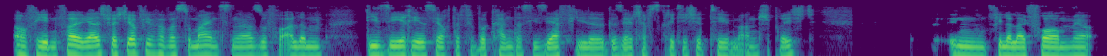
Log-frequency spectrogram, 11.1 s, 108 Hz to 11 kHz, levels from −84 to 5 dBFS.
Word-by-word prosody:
Auf 125 Hz, -3 st, -1 dB
jeden 115 Hz, -1 st, +3 dB
Fall, 130 Hz, -1 st, +6 dB
ja. 125 Hz, +1 st, +6 dB
Ich 130 Hz, -, -2 dB
verstehe 130 Hz, +3 st, +3 dB
auf 145 Hz, -, -5 dB
jeden 140 Hz, -2 st, -1 dB
Fall, 135 Hz, -2 st, -3 dB
was 125 Hz, 0 st, -2 dB
du 125 Hz, -, -4 dB
meinst, 125 Hz, 0 st, -1 dB
ne, 115 Hz, 0 st, 0 dB
also 120 Hz, 0 st, -1 dB
vor 115 Hz, 0 st, -6 dB
allem 115 Hz, 0 st, 0 dB, 0.4 s
die 125 Hz, -, +5 dB
Serie 125 Hz, -1 st, +2 dB
ist 115 Hz, -, -3 dB
ja 120 Hz, -, +1 dB
auch 110 Hz, -, -8 dB
dafür 115 Hz, +1 st, -10 dB
bekannt, 110 Hz, +1 st, -4 dB
dass 115 Hz, -, -7 dB
sie 110 Hz, -, -6 dB
sehr 110 Hz, 0 st, +2 dB
viele 110 Hz, -1 st, -2 dB
gesellschaftskritische 105 Hz, +1 st, -6 dB
Themen 110 Hz, -1 st, -4 dB
anspricht. 120 Hz, +2 st, -6 dB, 1.3 s
äh, -, -, -7 dB
in 115 Hz, -2 st, +1 dB
vielerlei 115 Hz, -1 st, +3 dB
Form, 115 Hz, 0 st, +3 dB
ja. 115 Hz, 0 st, 0 dB
115 Hz, 190 wpm, -20 LUFS, 115-125 Hz, 1.3 s, Fall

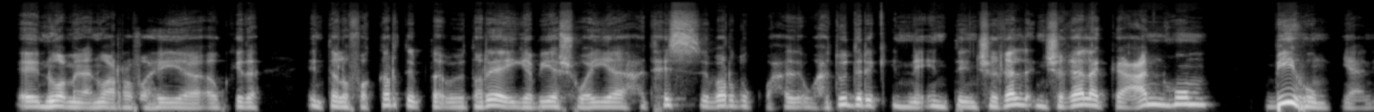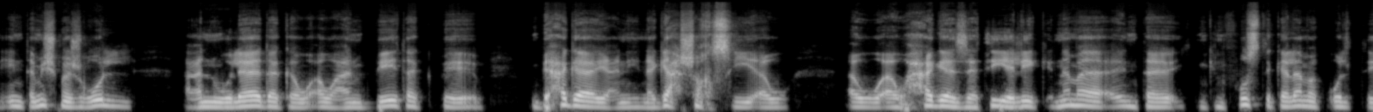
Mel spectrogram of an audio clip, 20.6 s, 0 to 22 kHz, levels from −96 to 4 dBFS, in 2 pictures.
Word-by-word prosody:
آآ 145 Hz, 0 st, +4 dB
نوع 145 Hz, +2 st, +5 dB
من 130 Hz, -2 st, 0 dB
أنواع 125 Hz, +1 st, 0 dB
الرفاهية 120 Hz, 0 st, -3 dB
أو 120 Hz, 0 st, -6 dB
كده، 130 Hz, +1 st, -4 dB, 0.4 s
أنت 150 Hz, -2 st, -2 dB
لو 140 Hz, -, +3 dB
فكَّرت 180 Hz, -1 st, -3 dB
بط 145 Hz, -4 st, -2 dB
بطريقة 130 Hz, +5 st, 0 dB
إيجابية 135 Hz, 0 st, +1 dB
شويّة، 130 Hz, +1 st, 0 dB
هتحس 180 Hz, +6 st, -2 dB
برضه، 155 Hz, -1 st, 0 dB
وه -, -, -14 dB, 0.2 s
وهتُدرِك 175 Hz, +6 st, +1 dB
إن 135 Hz, -3 st, -4 dB
أنت 140 Hz, 0 st, -5 dB
انشغال 145 Hz, +7 st, +3 dB
انشغالك 160 Hz, +2 st, +3 dB
عنهم 195 Hz, +1 st, +3 dB, 0.4 s
بيهم 140 Hz, -, +6 dB
يعني، 115 Hz, +3 st, -12 dB
أنت 145 Hz, -2 st, -5 dB
مش 165 Hz, +3 st, -2 dB
مشغول 145 Hz, +2 st, -2 dB, 0.4 s
عن 130 Hz, +3 st, -2 dB
ولادك 145 Hz, +1 st, +2 dB
أو 125 Hz, +2 st, -4 dB
أو 130 Hz, -3 st, -3 dB
عن 120 Hz, +2 st, -5 dB
بيتك، 150 Hz, -2 st, -1 dB
ب 130 Hz, -1 st, -3 dB, 0.4 s
بحاجة 165 Hz, +1 st, +3 dB
يعني 125 Hz, 0 st, -4 dB
نجاح 120 Hz, -1 st, -1 dB
شخصي، 130 Hz, -1 st, +1 dB
أو 120 Hz, 0 st, -6 dB, 0.5 s
أو 130 Hz, -1 st, -2 dB
أو 125 Hz, -2 st, -2 dB
حاجة 160 Hz, -3 st, +3 dB
ذاتية 135 Hz, +3 st, 0 dB
ليك، 140 Hz, 0 st, -2 dB
إنّما 155 Hz, -3 st, -1 dB
أنت 145 Hz, -2 st, -8 dB, 0.4 s
يمكن 125 Hz, +1 st, -13 dB
في -, -, -29 dB
وسط 190 Hz, 0 st, 0 dB
كلامك 150 Hz, -1 st, -2 dB
قُلت، 140 Hz, -3 st, -5 dB
140 Hz, 150 wpm, -23 LUFS, 125-155 Hz, 0.5 s, بيهم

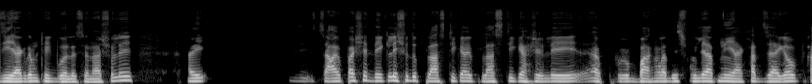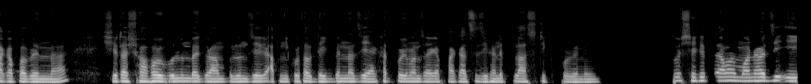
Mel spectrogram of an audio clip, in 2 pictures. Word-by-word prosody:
জ্বী 140 Hz, -, +4 dB
একদম 145 Hz, +2 st, +4 dB
ঠিক 140 Hz, -2 st, +3 dB
বলেছেন। 130 Hz, -1 st, +2 dB
আসলে 165 Hz, +8 st, -1 dB, 0.7 s
এই 150 Hz, -, +5 dB, 1.0 s
জি, 150 Hz, -, -17 dB, 0.2 s
চারপাশে 150 Hz, +5 st, +1 dB
দেখলে 175 Hz, +3 st, +2 dB
শুধু 180 Hz, -1 st, +1 dB
প্লাস্টিক 145 Hz, +2 st, 0 dB
আর 150 Hz, -, +2 dB
প্লাস্টিক 140 Hz, +2 st, -1 dB
আসলে। 140 Hz, +1 st, 0 dB, 0.4 s
আ -, -, +4 dB
পুরো 140 Hz, -1 st, -2 dB, 0.2 s
বাংলাদেশ 140 Hz, +2 st, +1 dB
মিলে 145 Hz, +1 st, +3 dB
আপনি 150 Hz, +2 st, 0 dB
১ 130 Hz, -, -3 dB
হাত 140 Hz, -, +1 dB
জায়গাও 140 Hz, +2 st, +4 dB
ফাঁকা 135 Hz, -2 st, -1 dB
পাবেন 130 Hz, -1 st, +3 dB
না। 125 Hz, -, +1 dB, 0.5 s
সেটা 145 Hz, 0 st, +1 dB
শহর 140 Hz, 0 st, +4 dB
বলুন 140 Hz, 0 st, +3 dB
বা 140 Hz, -, +4 dB
গ্রাম 130 Hz, -1 st, +2 dB
বলুন 130 Hz, 0 st, 0 dB
যে 140 Hz, -, +3 dB, 0.2 s
আপনি 135 Hz, -, -4 dB
কোথাও 135 Hz, 0 st, +1 dB
দেখবেন 135 Hz, +1 st, 0 dB
না -, -, +2 dB
যে 140 Hz, -, -1 dB
১ 125 Hz, -, -7 dB
হাত 135 Hz, -, -4 dB
পরিমাণ 135 Hz, -1 st, +1 dB
জায়গা 130 Hz, 0 st, 0 dB
ফাঁকা 130 Hz, -1 st, -4 dB
আছে 125 Hz, -, -10 dB
যেখানে 130 Hz, 0 st, +1 dB
প্লাস্টিক 130 Hz, 0 st, -4 dB
পড়ে 120 Hz, -1 st, -2 dB
নেই। 120 Hz, -, -2 dB, 0.7 s
তো -, -, -8 dB
সেক্ষেত্রে 170 Hz, +1 st, -3 dB
আমার 180 Hz, -1 st, 0 dB
মনে 165 Hz, +1 st, 0 dB
হয় 170 Hz, -1 st, +3 dB
যে 180 Hz, -, +3 dB
এই 155 Hz, -, +1 dB
140 Hz, 200 wpm, -20 LUFS, 130-150 Hz, 1.0 s, এই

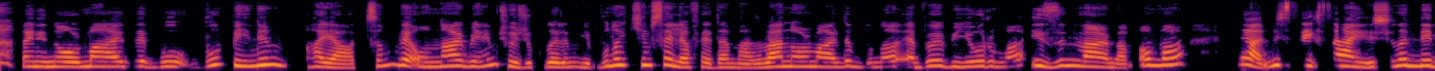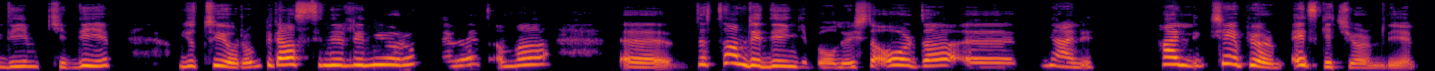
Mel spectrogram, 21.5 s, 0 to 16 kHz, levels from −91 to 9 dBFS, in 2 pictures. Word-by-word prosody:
Hani 255 Hz, -1 st, -1 dB
normalde 250 Hz, 0 st, -1 dB
bu 250 Hz, -3 st, -4 dB
bu 335 Hz, +4 st, +1 dB
benim 305 Hz, +3 st, +5 dB, 0.2 s
hayatım 240 Hz, -, -3 dB
ve 305 Hz, -, +3 dB
onlar 260 Hz, +3 st, -1 dB
benim 290 Hz, +7 st, -2 dB
çocuklarım 230 Hz, -, -2 dB
gibi. 215 Hz, -1 st, -6 dB
Buna 305 Hz, +6 st, +4 dB
kimse 330 Hz, -1 st, +1 dB
laf 230 Hz, 0 st, -3 dB
edemez. 210 Hz, -2 st, -5 dB
Ben 245 Hz, +2 st, +3 dB
normalde 250 Hz, -1 st, -3 dB
buna, 235 Hz, +2 st, -8 dB
eee, 230 Hz, -2 st, -4 dB
böyle 280 Hz, -2 st, -2 dB
bir 240 Hz, -, -3 dB
yoruma 260 Hz, +1 st, -4 dB
izin 290 Hz, +1 st, +1 dB
vermem 230 Hz, -6 st, 0 dB
ama 325 Hz, +5 st, +2 dB, 0.4 s
yani, 315 Hz, -2 st, +3 dB, 0.2 s
"80 290 Hz, -1 st, 0 dB
yaşına 265 Hz, +7 st, 0 dB
ne 285 Hz, -4 st, +2 dB
diyeyim 255 Hz, +1 st, -1 dB
ki?" 220 Hz, -1 st, -9 dB
deyip 295 Hz, +1 st, +3 dB, 0.5 s
yutuyorum. 255 Hz, -3 st, +1 dB
Biraz 340 Hz, +2 st, +6 dB
sinirleniyorum, 325 Hz, +1 st, +4 dB, 0.3 s
evet, 330 Hz, +5 st, -4 dB
ama 340 Hz, +8 st, 0 dB, 0.6 s
eee, 220 Hz, -2 st, 0 dB, 0.2 s
t 355 Hz, -, +2 dB
tam 420 Hz, -6 st, +5 dB
dediğin 275 Hz, -3 st, +3 dB
gibi 235 Hz, -3 st, -9 dB
oluyor. 210 Hz, +2 st, -2 dB
İşte -, -, -2 dB
orada, 305 Hz, 0 st, +2 dB, 0.2 s
eee, 220 Hz, -1 st, -4 dB, 0.2 s
yani 255 Hz, -7 st, -4 dB, 0.5 s
halli 330 Hz, -6 st, +4 dB
şey 405 Hz, -, +1 dB
yapıyorum, 270 Hz, -, +3 dB
es 320 Hz, +1 st, +3 dB
geçiyorum 100 Hz, -, -4 dB
diyelim. 105 Hz, -2 st, -6 dB
260 Hz, 150 wpm, -23 LUFS, 235-315 Hz, 0.6 s, Biraz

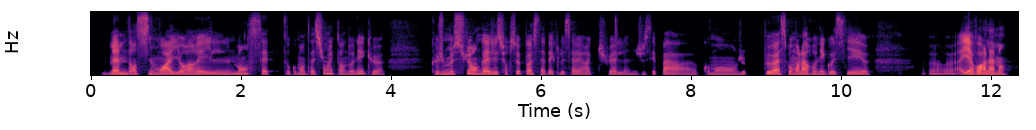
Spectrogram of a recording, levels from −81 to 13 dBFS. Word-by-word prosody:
même 205 Hz, -1 st, +4 dB
dans 185 Hz, 0 st, 0 dB
6 190 Hz, +3 st, -2 dB
mois 220 Hz, +4 st, +5 dB
il 210 Hz, -, -1 dB
y 180 Hz, -, +1 dB
aura 170 Hz, 0 st, +1 dB
réellement 180 Hz, +5 st, -2 dB
cette 205 Hz, +5 st, -7 dB
augmentation 180 Hz, +6 st, -4 dB
étant 175 Hz, -6 st, -6 dB
donné 195 Hz, +10 st, -4 dB
que 170 Hz, -7 st, -7 dB, 0.6 s
que 180 Hz, -, -7 dB
je 180 Hz, -, -4 dB
me 175 Hz, 0 st, -2 dB
suis 225 Hz, +6 st, 0 dB
engagée 190 Hz, -2 st, +3 dB
sur 170 Hz, -3 st, -5 dB
ce -, -, -2 dB
poste 200 Hz, +3 st, -2 dB
avec 155 Hz, 0 st, -6 dB
le 155 Hz, -, -9 dB
salaire 155 Hz, 0 st, -6 dB
actuel, 165 Hz, +2 st, -8 dB
je 155 Hz, -1 st, -11 dB
sais 155 Hz, -, -9 dB
pas 190 Hz, -2 st, -3 dB
comment 165 Hz, -2 st, -8 dB
je 155 Hz, 0 st, -9 dB, 0.2 s
peux 220 Hz, -3 st, +5 dB
à 180 Hz, -, +8 dB
ce 175 Hz, -, -7 dB
moment-là 180 Hz, +2 st, +4 dB
renégocier, 170 Hz, +3 st, -4 dB
heu 165 Hz, -, -8 dB, 0.8 s
heu 215 Hz, -, -9 dB, 0.3 s
et 185 Hz, -, +9 dB
avoir 180 Hz, 0 st, +8 dB
la 175 Hz, 0 st, +5 dB
main? 165 Hz, -1 st, -2 dB
180 Hz, 200 wpm, -25 LUFS, 165-195 Hz, 0.8 s, et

